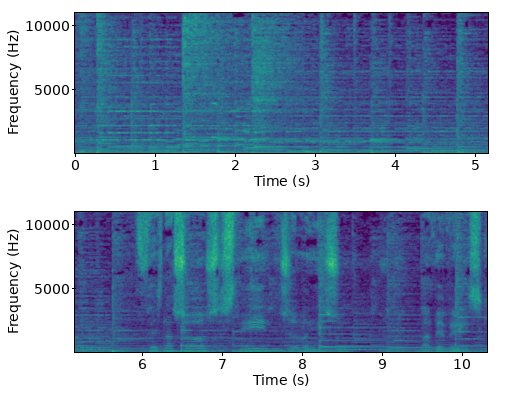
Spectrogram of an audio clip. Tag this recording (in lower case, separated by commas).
background music, music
